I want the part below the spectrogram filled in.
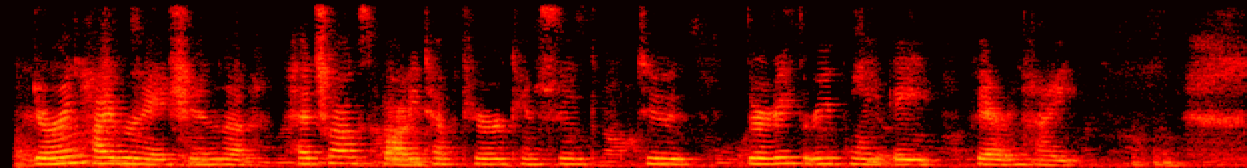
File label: oral reading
